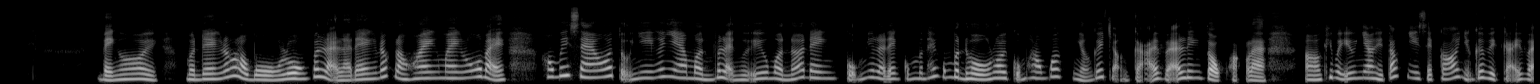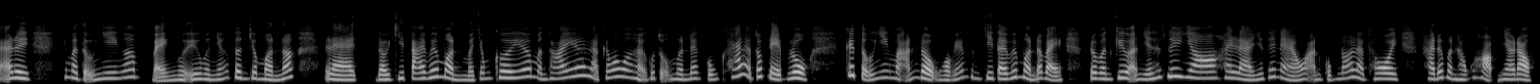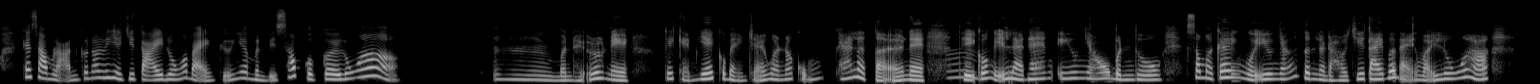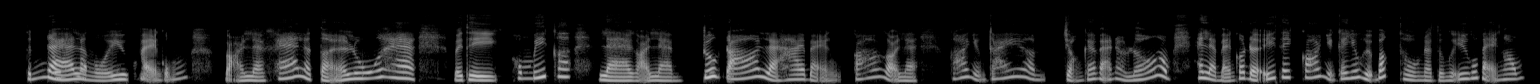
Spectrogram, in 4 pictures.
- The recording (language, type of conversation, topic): Vietnamese, advice, Bạn đang cảm thấy thế nào sau một cuộc chia tay đột ngột mà bạn chưa kịp chuẩn bị?
- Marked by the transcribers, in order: tapping; other background noise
